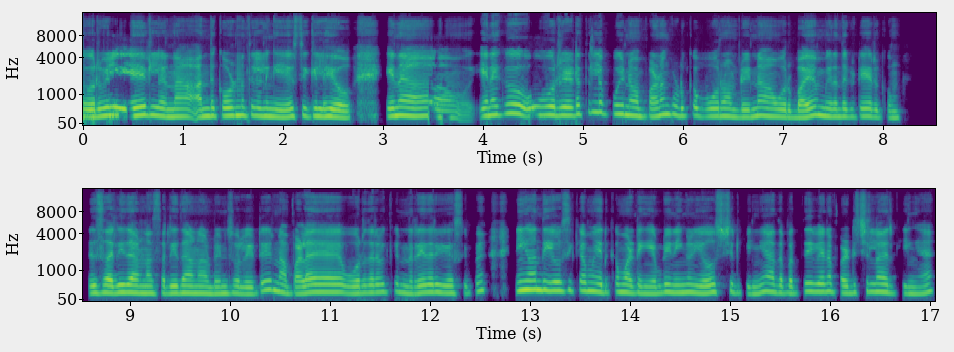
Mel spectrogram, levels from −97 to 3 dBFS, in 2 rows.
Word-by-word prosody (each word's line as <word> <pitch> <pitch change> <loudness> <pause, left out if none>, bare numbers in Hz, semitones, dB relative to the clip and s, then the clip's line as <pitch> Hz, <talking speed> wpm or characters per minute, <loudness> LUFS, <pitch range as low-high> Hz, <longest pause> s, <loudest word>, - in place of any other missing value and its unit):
ஒரு 200 +1 +4
வேள 240 +1 +5 0.2
ஏறலன்னா, 230 -4 +3 0.2
அந்த 215 +3 +2
கோணத்துல 230 0 +1
நீங்க 205 -2 +1
யோசிக்கலையோ! 210 -1 +2 0.5
ஏன்னா, 235 +2 +5 0.8
எனக்கு 255 +5 0 0.2
ஒவ்வொரு 245 0 +1
இடத்துல 295 +6 -2
போய் 275 -1 0
நம்ம 230 -2 +1
பணம் 250 +6 +1
கொடுக்க 225 -2 -4
போறோம் 215 0 0
அப்பிடின்னா, 200 +4 -1 0.2
ஒரு 190 - -1
பயம் 225 +6 +3
இருந்துக்கிட்டே 205 +1 -3
இருக்கும். 180 -2 -8 0.4
இது 200 - 0
சரிதானா 200 -1 +3
சரிதானா 195 0 0
அப்பிடின்னு 185 +1 -3
சொல்லிட்டு, 175 +6 -2
நான் 195 -4 -4
பல 180 +1 +2 0.5
ஒரு 190 +1 -1
தறவைக்கு 215 0 -4
நெறைய 195 +3 0
தறவை 215 -1 0
யோசிப்பேன். 195 +7 -7 0.3
நீங்க 275 +2 +6
வந்து 275 -1 +4
யோசிக்காம 255 -1 -1
இருக்க 215 +2 -8
மாட்டீங்க. 195 -2 -2
எப்படி 220 +3 -1
நீங்களும் 210 -2 -1
யோசிச்சிருப்பீங்க, 200 -2 -3
அத 200 -2 -4
பத்தி 235 +6 -4
வேணா 235 +1 -1
படிச்சுலாம் 220 +4 -2
இருக்கீங்க. 185 -1 -8
215 Hz, 160 wpm, -22 LUFS, 195-235 Hz, 0.8 s, நீங்க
